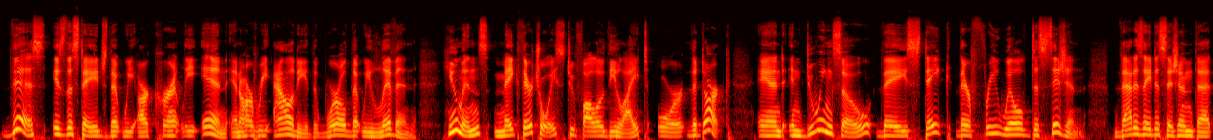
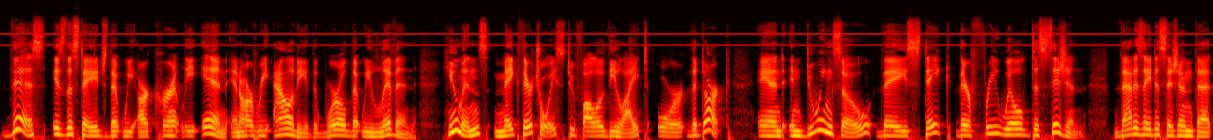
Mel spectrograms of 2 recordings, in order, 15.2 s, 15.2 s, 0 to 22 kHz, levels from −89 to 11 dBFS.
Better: first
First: none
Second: high-pitched whine; faint; throughout; 8 kHz, 25 dB below the speech

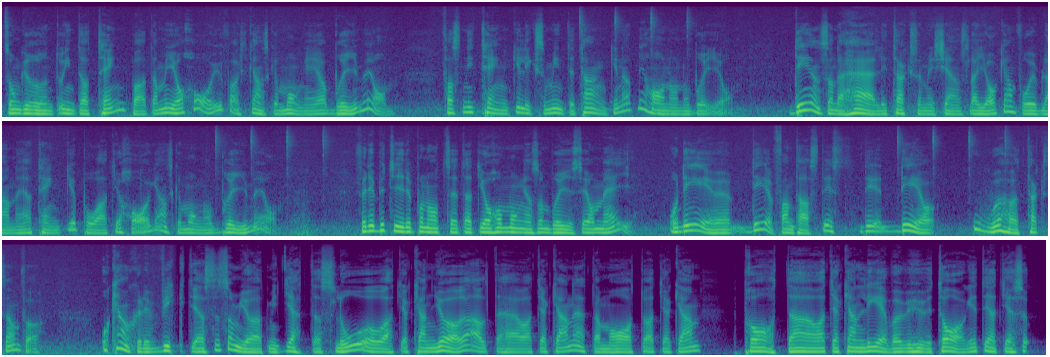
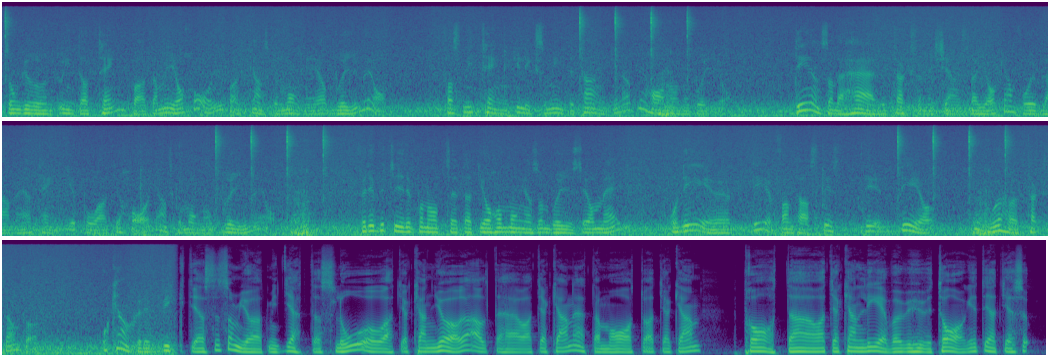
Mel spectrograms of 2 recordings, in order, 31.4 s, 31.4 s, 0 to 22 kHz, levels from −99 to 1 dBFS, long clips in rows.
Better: first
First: hiss; faint; until 23 s; 25 dB below the speech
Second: hiss; loud; until 23 s; 4 dB below the speech

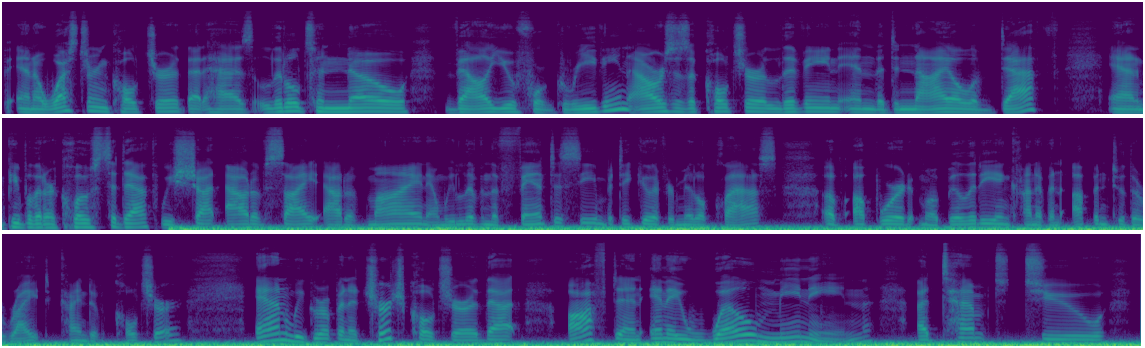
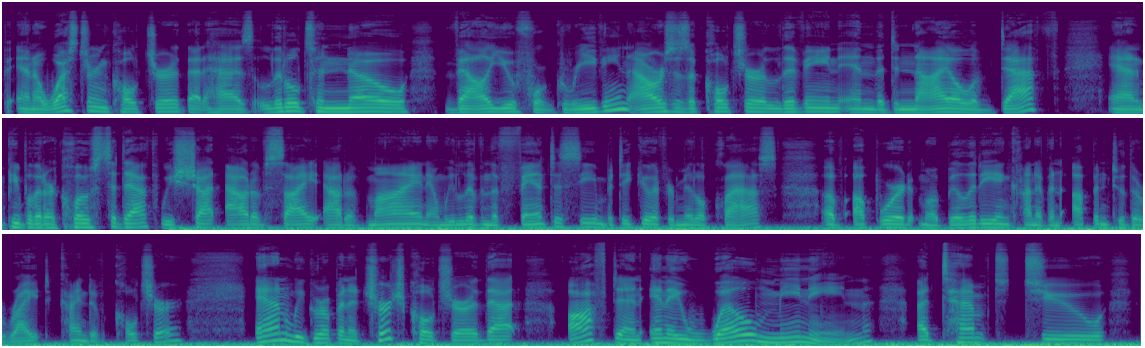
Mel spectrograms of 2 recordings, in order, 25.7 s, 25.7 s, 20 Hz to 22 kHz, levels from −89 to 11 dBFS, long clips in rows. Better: second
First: low rumble; loud; from 10 s on; 7 dB below the speech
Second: low rumble; faint; from 10 s on; 20 dB below the speech

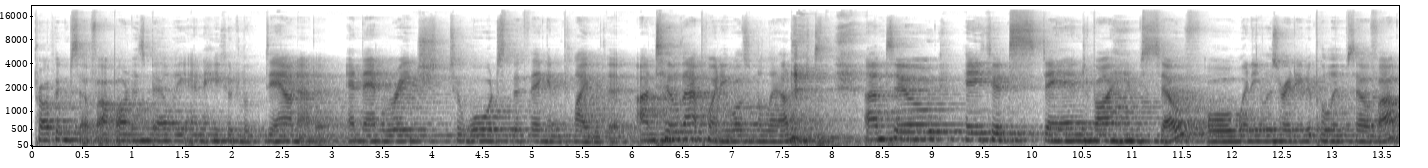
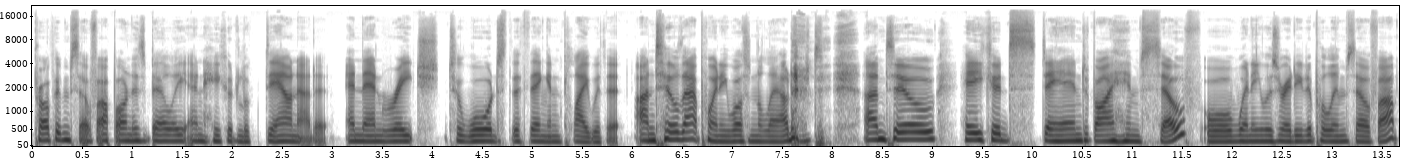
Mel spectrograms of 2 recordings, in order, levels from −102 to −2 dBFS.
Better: second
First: room echo; slight; dies away in 1.4 s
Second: none

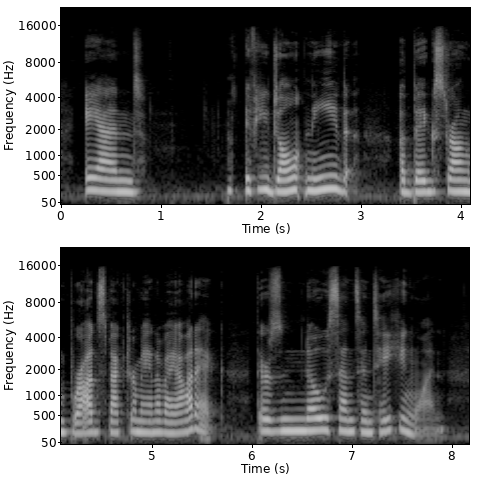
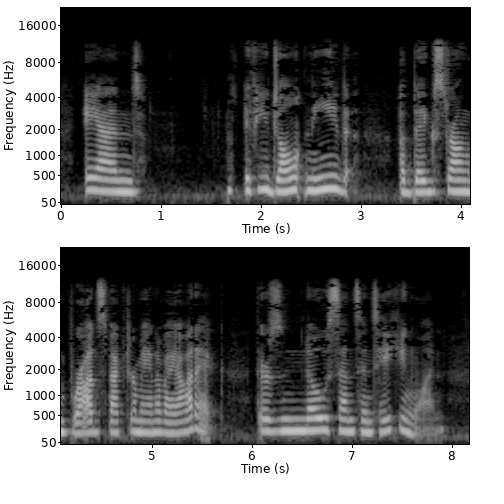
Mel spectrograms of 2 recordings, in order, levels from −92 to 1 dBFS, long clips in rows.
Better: first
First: none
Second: garbled, watery; badly; nothing above 10.5 kHz

